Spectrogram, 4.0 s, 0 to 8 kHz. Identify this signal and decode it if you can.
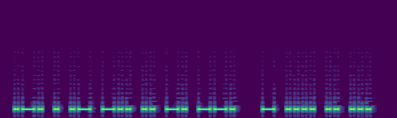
Morse code, heard as a keyed tone, about 30 wpm, 610 Hz. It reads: READING THIS
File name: 2012-01-mp3 / n12-I DIDNT MISS THE SOLAR CYCLE 24-30wpm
